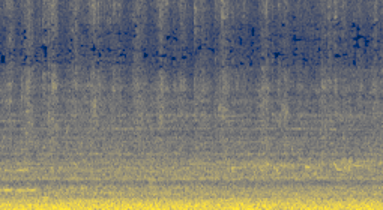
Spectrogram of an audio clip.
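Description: Freight train of car-carrier wagons loaded with vans rolling past, a steady, unbroken rumble of wheels on the rails.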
